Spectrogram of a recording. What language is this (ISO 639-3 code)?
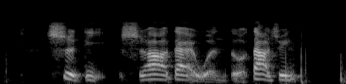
zho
